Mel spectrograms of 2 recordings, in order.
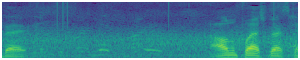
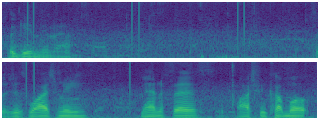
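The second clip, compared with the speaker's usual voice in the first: quiet plea; 4 semitones lower, 14 dB quieter than usual. Real, not acted.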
